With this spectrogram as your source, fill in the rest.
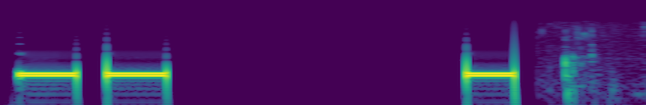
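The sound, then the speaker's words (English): A WhatsApp call's ringback tone rings out in two short double bursts, a steady buzzing pitch with a long pause between them, followed by a faint click as if the call is picked up. “Maybe I should phone you on WhatsApp.”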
